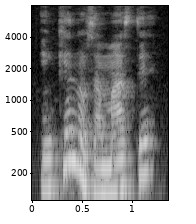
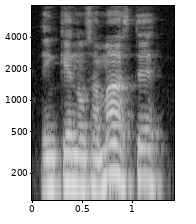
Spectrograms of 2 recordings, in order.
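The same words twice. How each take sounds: First: It is said with a questioning tune. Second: It is said flatly, not as a question.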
